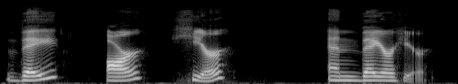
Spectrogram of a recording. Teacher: We insert either a Y or a W to link the two sounds. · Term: Y sound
